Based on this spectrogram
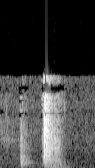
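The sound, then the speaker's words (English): Side doors are shut one after another: a softer thud, then a heavier, louder bang with a brief low rumble trailing off. No one speaks. “Out this way and shut the doors behind us.”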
